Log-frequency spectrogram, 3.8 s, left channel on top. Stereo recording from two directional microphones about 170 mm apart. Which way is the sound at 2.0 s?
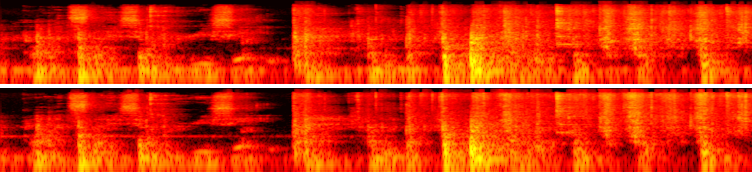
55° right (ahead or behind).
